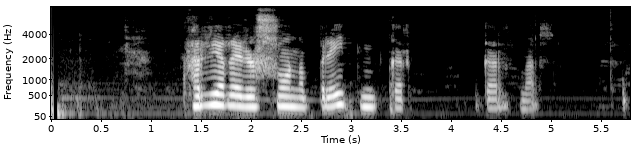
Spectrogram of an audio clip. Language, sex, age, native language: Icelandic, female, 13, Icelandic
